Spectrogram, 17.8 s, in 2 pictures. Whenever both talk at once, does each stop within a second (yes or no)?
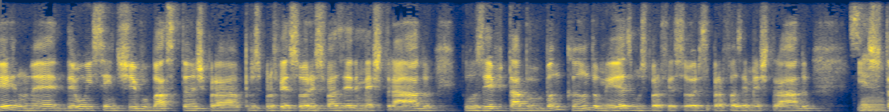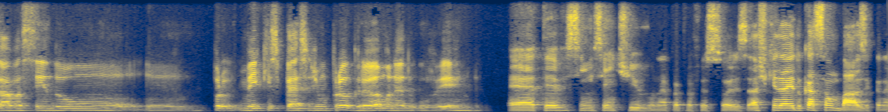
yes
